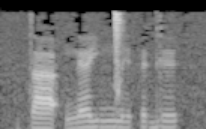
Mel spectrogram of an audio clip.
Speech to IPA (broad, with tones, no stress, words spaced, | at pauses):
taː˨ʔnɛː˦j ŋ͡ǀi˧θɪ˦ɡɪ˦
